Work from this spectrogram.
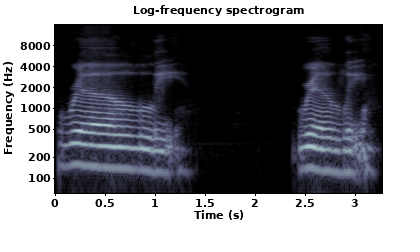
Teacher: that first eel in real, gets shortened and reduced to an I sound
